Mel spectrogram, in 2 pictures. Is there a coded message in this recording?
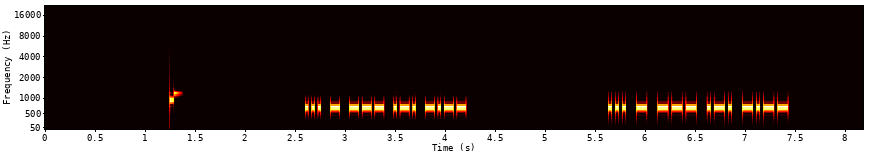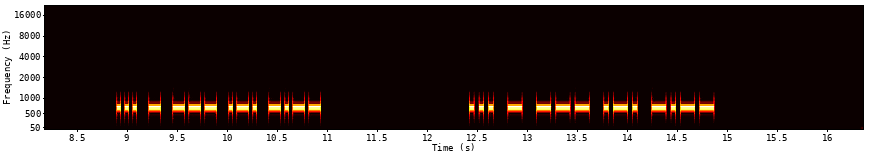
Yes: Morse code from 2.6 to 14.9 s, heard as a keyed tone, about 34 wpm, 700 Hz. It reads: STORY STORY STORY STORY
